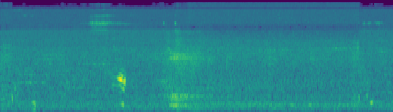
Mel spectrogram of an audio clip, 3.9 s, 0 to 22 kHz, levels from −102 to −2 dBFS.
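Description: Echo leak from 0.12 to 1.71 s and again from 2.1 s to the end: a faint copy of the speech trails it by 480 ms, quieter at first and a little stronger later, likely because a far-end echo canceller let its loudspeaker pickup slip back.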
